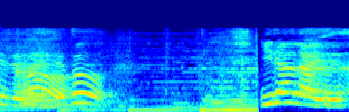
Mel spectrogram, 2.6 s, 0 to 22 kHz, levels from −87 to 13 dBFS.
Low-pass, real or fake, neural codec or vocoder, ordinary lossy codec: none; real; none; none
